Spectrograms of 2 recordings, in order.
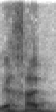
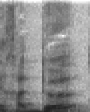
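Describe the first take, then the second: First: The word ends with a t sound. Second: The final d is followed by an extra vowel. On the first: "avec un taf" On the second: "ni Ehad deux"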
